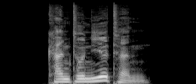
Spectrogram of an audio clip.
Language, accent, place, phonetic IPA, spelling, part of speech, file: German, Germany, Berlin, [kantoˈniːɐ̯tən], kantonierten, adjective, De-kantonierten.ogg
- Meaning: inflection of kantoniert: 1. strong genitive masculine/neuter singular 2. weak/mixed genitive/dative all-gender singular 3. strong/weak/mixed accusative masculine singular 4. strong dative plural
